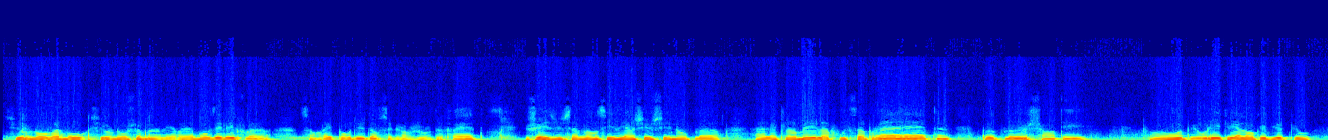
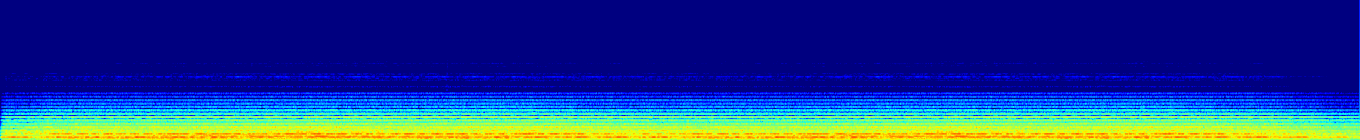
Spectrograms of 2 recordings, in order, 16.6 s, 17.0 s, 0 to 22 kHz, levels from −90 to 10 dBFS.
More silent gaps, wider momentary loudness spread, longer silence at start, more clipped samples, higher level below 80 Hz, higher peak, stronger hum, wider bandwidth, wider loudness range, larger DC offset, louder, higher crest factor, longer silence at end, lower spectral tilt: neither; first, 12 LU vs 4 LU; first, 0.2 s vs 0 s; neither; about the same, -54 dBFS vs -52 dBFS; about the same, -2 dBFS vs -2 dBFS; neither; second, 2.4 kHz vs 6.6 kHz; about the same, 4 LU vs 2 LU; first, 0.4% vs under 0.1%; about the same, -17 LUFS vs -15 LUFS; about the same, 14 dB vs 14 dB; first, 0.2 s vs 0 s; first, -12 dB/octave vs -6.5 dB/octave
